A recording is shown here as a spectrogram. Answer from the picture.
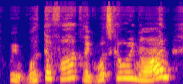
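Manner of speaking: confused. Retold or imitated. His own confused first reaction.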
